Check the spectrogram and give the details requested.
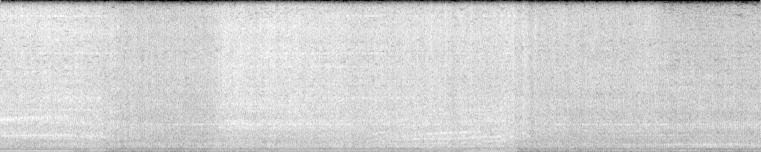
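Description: Small midi-motorcycle engine being revved with its CVT exposed: a rev holds and drops back about a second in, then the engine is revved again for about three seconds before falling back to a lower, steady running speed.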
